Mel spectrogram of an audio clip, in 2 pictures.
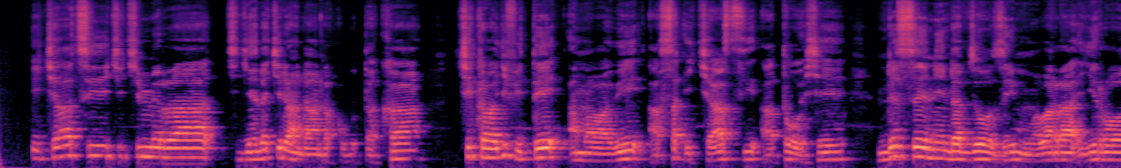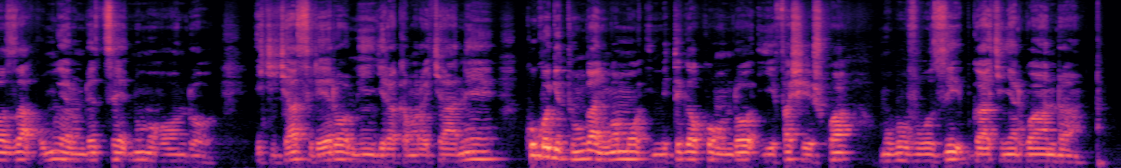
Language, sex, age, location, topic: Kinyarwanda, female, 18-24, Huye, health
